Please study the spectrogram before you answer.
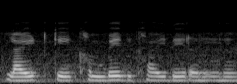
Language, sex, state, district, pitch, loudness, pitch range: Hindi, female, Goa, North and South Goa, 185 Hz, -22 LUFS, 180-190 Hz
